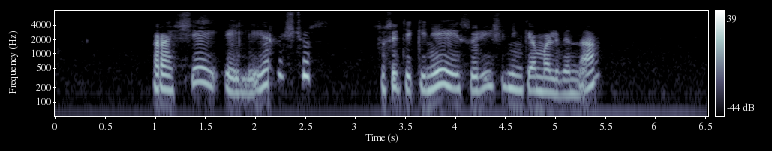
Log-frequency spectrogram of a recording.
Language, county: Lithuanian, Telšiai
